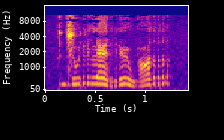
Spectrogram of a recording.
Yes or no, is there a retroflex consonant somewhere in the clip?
no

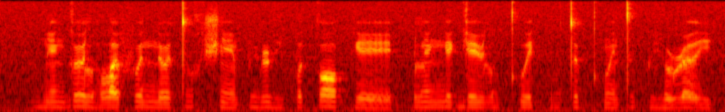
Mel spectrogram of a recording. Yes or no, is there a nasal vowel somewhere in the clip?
yes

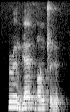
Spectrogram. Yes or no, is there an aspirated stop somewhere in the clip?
no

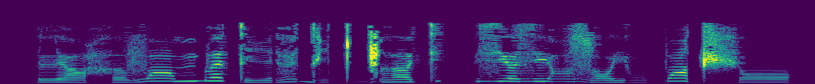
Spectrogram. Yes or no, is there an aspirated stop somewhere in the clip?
no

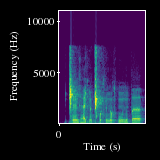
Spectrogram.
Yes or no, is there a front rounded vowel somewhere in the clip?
no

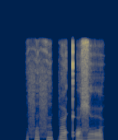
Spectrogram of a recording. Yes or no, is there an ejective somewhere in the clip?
yes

